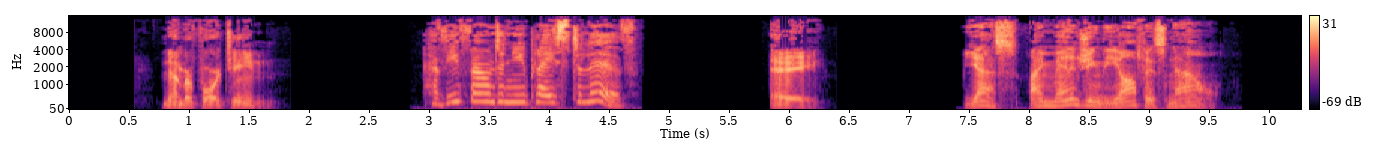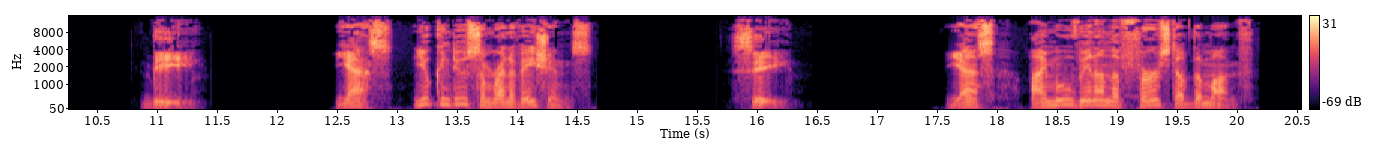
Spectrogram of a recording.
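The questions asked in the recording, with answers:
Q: Have you found a new place to live?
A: C: Yes, I move in on the first of the month.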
